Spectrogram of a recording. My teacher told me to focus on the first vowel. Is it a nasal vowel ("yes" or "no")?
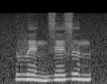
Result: no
